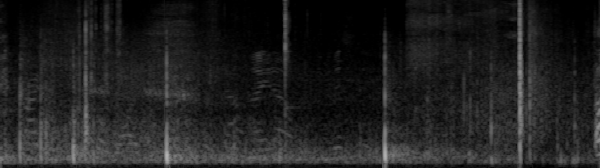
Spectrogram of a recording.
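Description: Firecrackers popping: a few sharp cracks spaced a second or two apart, with fainter pops between them.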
